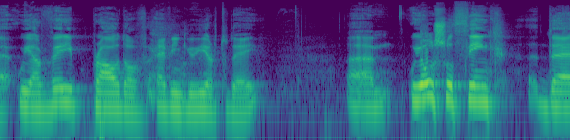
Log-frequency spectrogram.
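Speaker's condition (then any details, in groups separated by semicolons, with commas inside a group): No condition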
